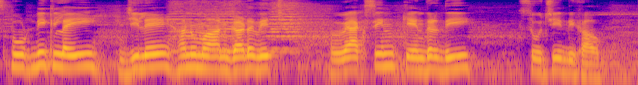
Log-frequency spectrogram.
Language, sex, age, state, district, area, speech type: Punjabi, male, 18-30, Punjab, Gurdaspur, rural, read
